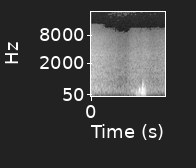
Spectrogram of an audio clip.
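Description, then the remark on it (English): A soft, steady sea breeze hisses by the shore, with a faint airy rush and a brief low gust or thud near the end; no voices, quiet overall. “You hear everybody listen to the sea breeze.”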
